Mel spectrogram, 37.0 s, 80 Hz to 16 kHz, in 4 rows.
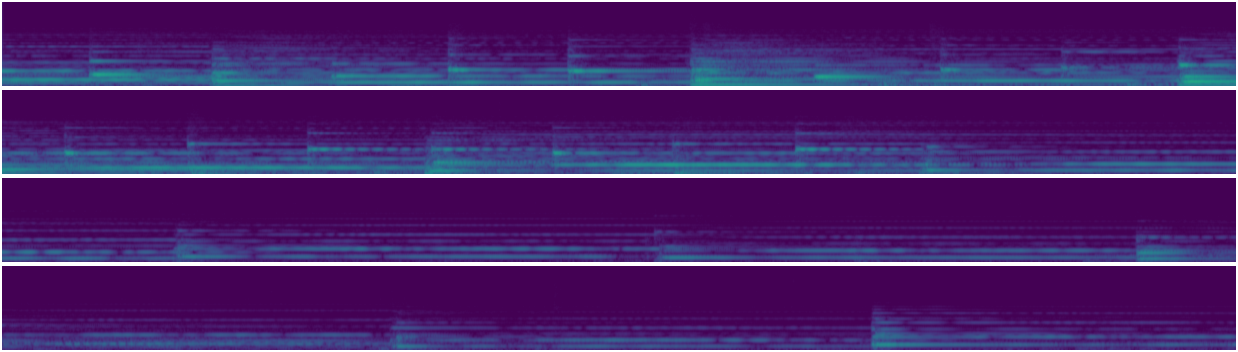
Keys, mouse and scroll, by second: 11.1 ctrl+t, 18.1 ctrl+space, 28.3 ctrl+space, 29.9 space.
